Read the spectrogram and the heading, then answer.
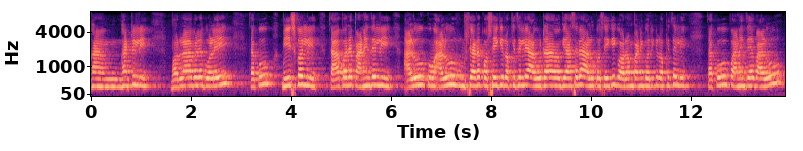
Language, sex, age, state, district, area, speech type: Odia, female, 60+, Odisha, Khordha, rural, spontaneous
